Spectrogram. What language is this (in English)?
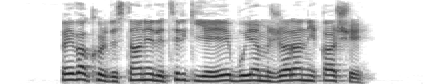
Kurdish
